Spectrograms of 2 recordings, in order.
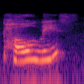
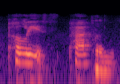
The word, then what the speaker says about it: police: Instead of police, it's police. Like this. Police. Good. Yeah, don't emphasize that O so much.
